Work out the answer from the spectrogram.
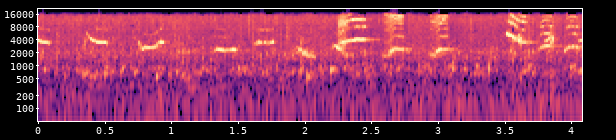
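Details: Riverside bamboo forest with greater green leafbirds calling back and forth. Quick whistled slurs and high, sweeping chirps tumble out rapidly above the constant sound of gently running water.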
